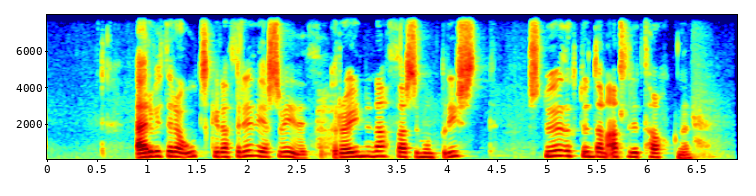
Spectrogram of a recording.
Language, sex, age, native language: Icelandic, female, 40-49, Icelandic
